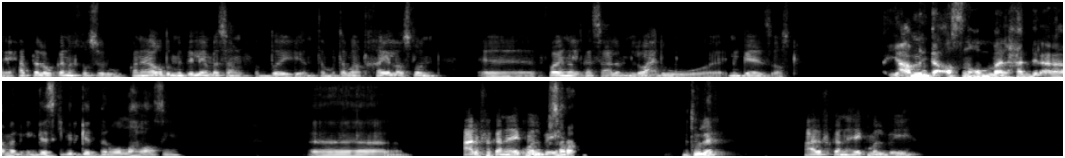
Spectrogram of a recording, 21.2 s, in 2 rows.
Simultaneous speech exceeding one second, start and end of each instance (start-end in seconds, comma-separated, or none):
none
